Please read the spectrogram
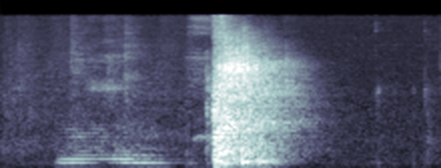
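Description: A man's drawn-out, low voiced yawn-groan in two parts, followed by a loud rushing exhale that fades out within about a second: the sounds of a tired person.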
